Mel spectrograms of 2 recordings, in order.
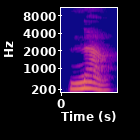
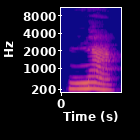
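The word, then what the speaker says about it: نا: well as plural one this is pronounced in Arabic as now now and the way it's written you combine the letters na plus ah now let's see how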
